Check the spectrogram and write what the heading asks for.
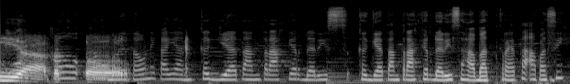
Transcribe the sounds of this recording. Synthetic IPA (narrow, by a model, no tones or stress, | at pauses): ijabəalot̪ʊlat̪aunɪkajankəɡiat̪ant̪əɾaxɪrdaɾiskəɡiat̪ant̪əɾaxɪrdaɾisaɦabat̪̚kəɾet̪aʔːpasɪh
